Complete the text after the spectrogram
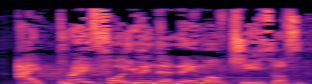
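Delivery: loud, high, forceful prayer declaration; full-force preaching. Real, not acted. Preacher praying over the fathers in the congregation, full-force preaching.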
